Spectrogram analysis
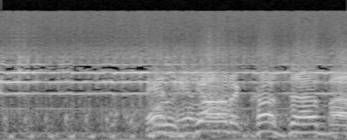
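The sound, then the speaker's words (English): A ship's alarm rings with a steady, high-pitched tone, clearest in the opening second, while a man speaks over it and his louder voice soon masks the ringing. “That's the alarm, Captain.”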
